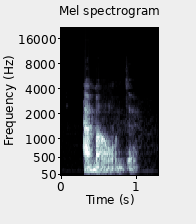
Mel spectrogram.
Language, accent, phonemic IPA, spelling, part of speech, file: French, Canada, /a.mɑ̃d/, amendes, verb, LL-Q150 (fra)-amendes.wav
- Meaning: second-person singular present indicative/subjunctive of amender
